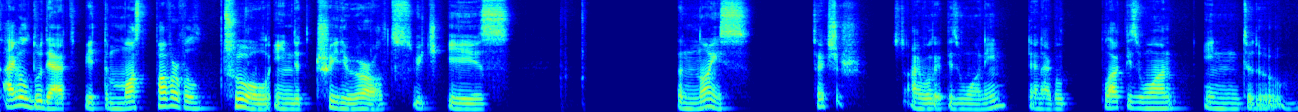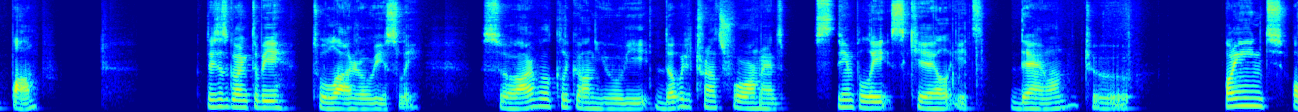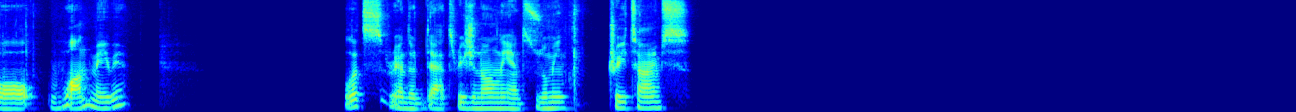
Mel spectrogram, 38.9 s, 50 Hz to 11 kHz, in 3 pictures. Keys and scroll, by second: 5.8 o, 22.7 Return, 24.6 BackSpace, 25.8 KP_0, 26.0 KP_1, 26.3 Return, 31.6 KP_3, 31.9 Return.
